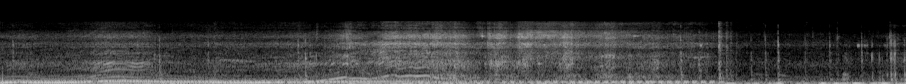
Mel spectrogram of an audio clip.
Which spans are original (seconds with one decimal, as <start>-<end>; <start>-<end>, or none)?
0.0-4.5; 6.5-9.1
